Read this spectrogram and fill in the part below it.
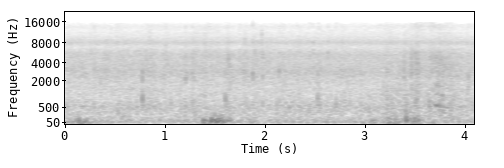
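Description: Rain begins falling in a dense Konkan forest, a steady soft patter of drops hitting leaves and ground, fairly faint and continuous with a few slightly louder taps.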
